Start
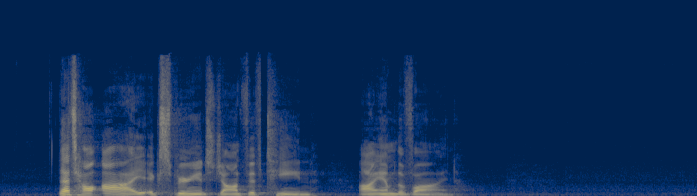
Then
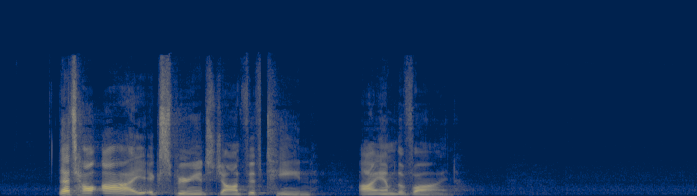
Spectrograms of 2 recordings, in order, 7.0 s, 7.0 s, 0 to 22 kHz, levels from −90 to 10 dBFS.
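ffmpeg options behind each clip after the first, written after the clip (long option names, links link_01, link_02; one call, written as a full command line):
ffmpeg -i in.wav -af "highpass=440" out.wav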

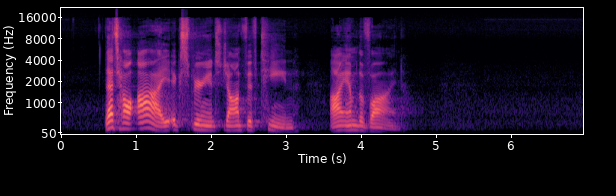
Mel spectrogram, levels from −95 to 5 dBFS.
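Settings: ffmpeg -i in.wav -af "lowshelf=frequency=83:gain=10.5,aexciter=amount=2.9:drive=7.6:freq=9200" out.wav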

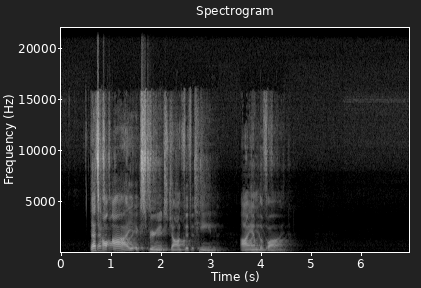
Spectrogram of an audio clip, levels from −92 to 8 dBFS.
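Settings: ffmpeg -i in.wav -af "aecho=1:1:113|226|339:0.282|0.0705|0.0176,aexciter=amount=7:drive=2.9:freq=4400,volume=-8.5dB" out.wav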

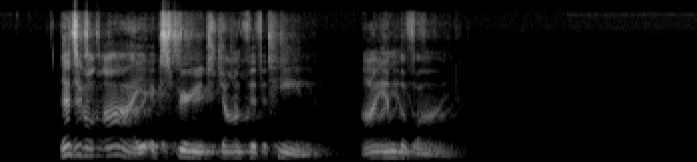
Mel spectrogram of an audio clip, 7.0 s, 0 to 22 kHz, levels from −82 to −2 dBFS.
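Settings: ffmpeg -i in.wav -af "asuperstop=centerf=750:order=8:qfactor=0.86" out.wav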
